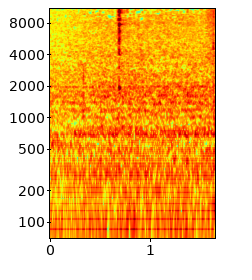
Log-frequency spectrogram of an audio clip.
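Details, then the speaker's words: Electrolux single induction hob with cracked glass: after pressing the function button, sharp relay-like clicks about once a second with beeps over a low hum; it never detects the pot and doesn't heat. "Con này ấn Fly nó kêu tạch tạch không nhận nồi có một đời nó như thế nhá mọi người nhá"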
